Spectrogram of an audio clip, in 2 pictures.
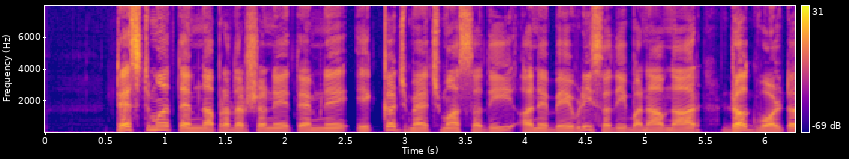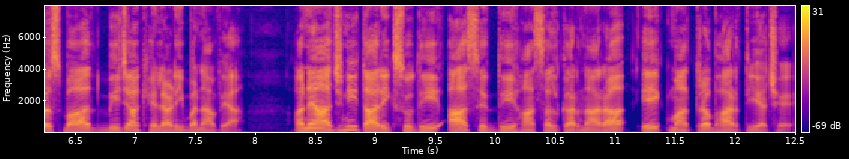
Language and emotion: Gujarati, neutral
